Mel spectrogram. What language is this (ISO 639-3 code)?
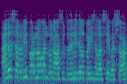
cat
